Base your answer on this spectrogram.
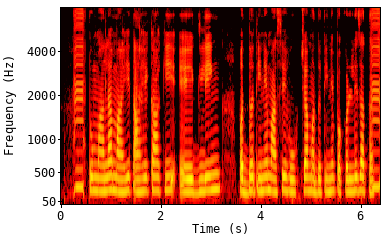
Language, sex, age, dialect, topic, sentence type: Marathi, female, 25-30, Varhadi, agriculture, statement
